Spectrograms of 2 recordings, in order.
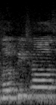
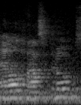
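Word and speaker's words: L'Hôpital: our book uses the S either way it's pronounced lals it is not l hospital rule so sound foolish if you're walking around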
